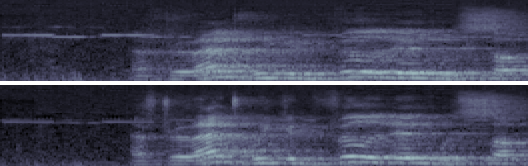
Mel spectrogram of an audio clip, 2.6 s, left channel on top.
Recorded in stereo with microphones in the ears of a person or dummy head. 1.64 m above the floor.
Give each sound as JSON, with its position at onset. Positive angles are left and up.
{"t": 0.7, "sound": "a man speaking", "side_deg": -80, "distance_m": 1.4}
